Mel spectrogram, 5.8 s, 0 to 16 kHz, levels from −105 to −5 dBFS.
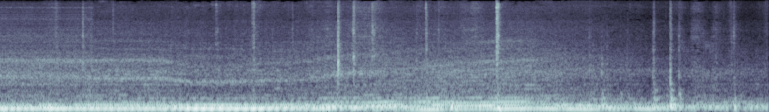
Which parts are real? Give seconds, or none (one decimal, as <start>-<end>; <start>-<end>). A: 0.7-5.8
